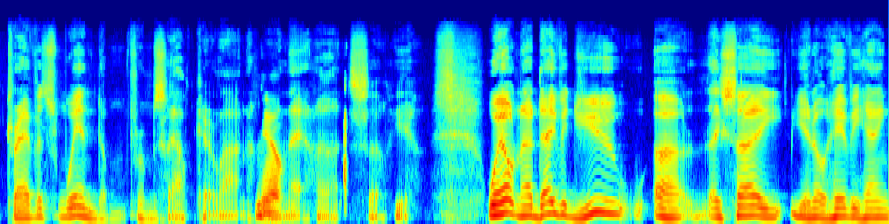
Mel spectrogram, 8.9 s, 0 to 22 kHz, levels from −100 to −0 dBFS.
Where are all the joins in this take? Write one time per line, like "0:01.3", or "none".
0:07.9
